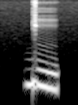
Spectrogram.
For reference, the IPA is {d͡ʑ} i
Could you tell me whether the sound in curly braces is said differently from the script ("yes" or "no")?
yes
